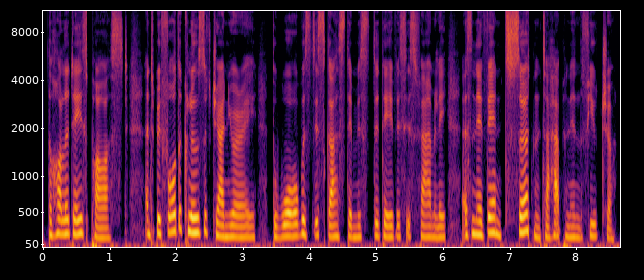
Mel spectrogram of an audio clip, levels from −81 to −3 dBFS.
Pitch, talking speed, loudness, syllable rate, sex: 170 Hz, 180 wpm, -19 LUFS, 5.7 syllables/s, female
